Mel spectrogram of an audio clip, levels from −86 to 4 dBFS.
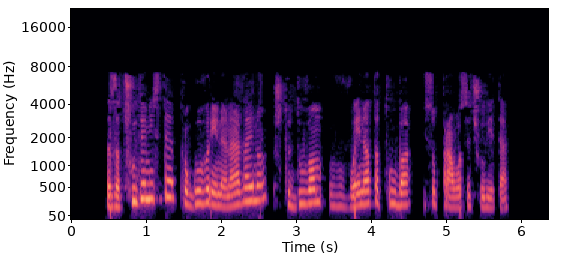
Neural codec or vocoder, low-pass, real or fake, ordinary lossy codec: none; 7.2 kHz; real; MP3, 32 kbps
